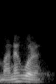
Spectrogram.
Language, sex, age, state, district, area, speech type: Assamese, male, 30-45, Assam, Sonitpur, urban, conversation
